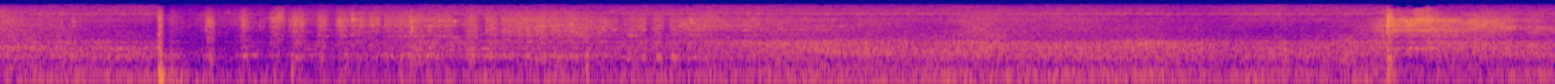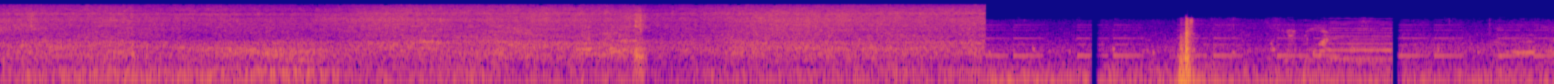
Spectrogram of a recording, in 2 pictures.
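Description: Traffic noise from cars on a freeway, with indistinct voices over it. Near the end a single loud sharp knock stands out.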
